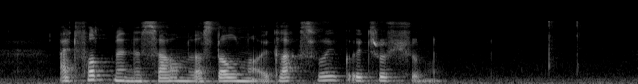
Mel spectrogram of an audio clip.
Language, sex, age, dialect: Faroese, female, 61+, Suðuroy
